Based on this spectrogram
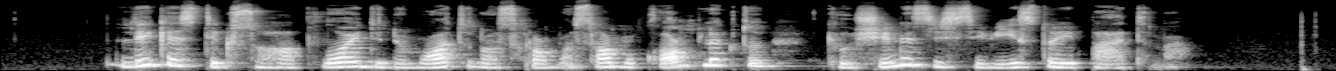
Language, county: Lithuanian, Vilnius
